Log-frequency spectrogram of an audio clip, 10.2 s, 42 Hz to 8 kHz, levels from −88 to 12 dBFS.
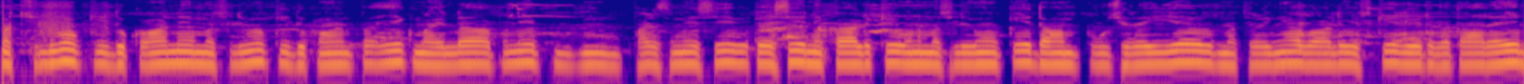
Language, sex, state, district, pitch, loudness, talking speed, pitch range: Hindi, male, Chhattisgarh, Korba, 150 Hz, -21 LUFS, 190 wpm, 145-155 Hz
